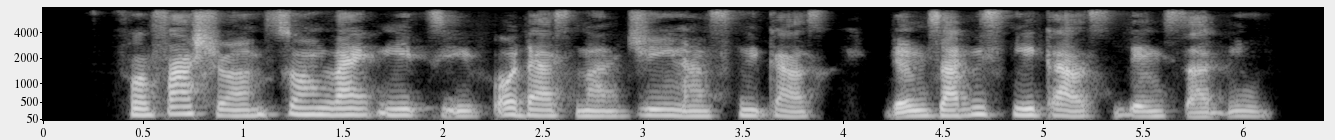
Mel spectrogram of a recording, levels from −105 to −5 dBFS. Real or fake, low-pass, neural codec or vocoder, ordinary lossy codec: fake; 7.2 kHz; codec, 16 kHz, 1 kbps, FreqCodec, larger model; none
